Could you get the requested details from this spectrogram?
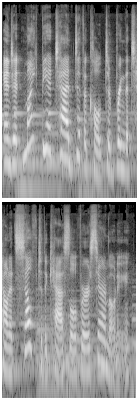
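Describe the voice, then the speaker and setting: A serene, benevolent pony princess voiced by a woman in a fan audio drama. She speaks in gracious, formal phrases with a lively, sweeping intonation. Loud music plays behind her. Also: medium pitch, normal speed, lightly acted. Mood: warm, gracious. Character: regal, serene, wise pony princess ruler, benevolent mentor.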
